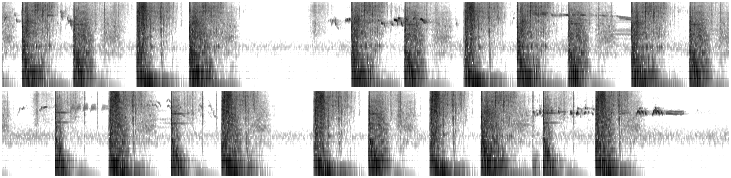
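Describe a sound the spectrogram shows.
A hammer strikes wooden planks in quick blows.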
